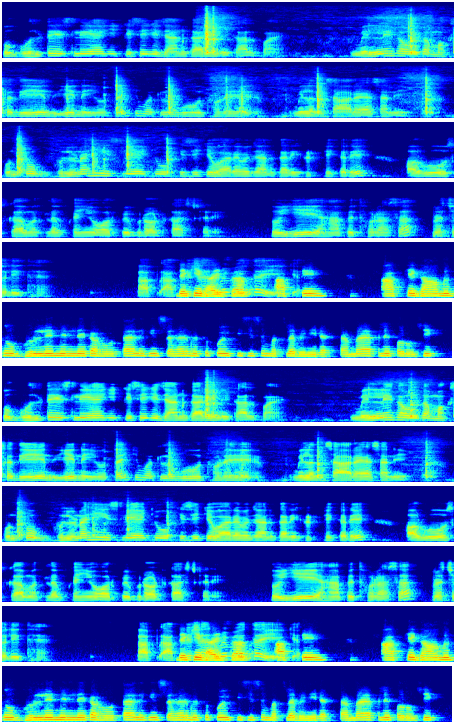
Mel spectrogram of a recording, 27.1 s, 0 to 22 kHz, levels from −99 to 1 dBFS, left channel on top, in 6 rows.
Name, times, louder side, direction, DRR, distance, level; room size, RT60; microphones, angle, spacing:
voice 1, 0.0-2.8 3.5-7.1 7.4-12.7 13.1-15.7 16.2-18.6 19.4-21.1, right 4 dB, 80° right, 0.7 m, -37 dB
sound 1, 1.9-7.9 8.3-10.9 11.2-11.3, left 4 dB, 45° left, 0.7 m, -40 dB
voice 2, 19.8-21.3 21.9-26.9, right 1 dB, 10° right, 0.3 m, -27 dB
6.2 x 6.1 x 3.1 m
head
